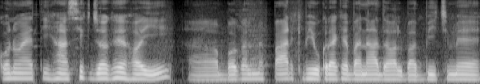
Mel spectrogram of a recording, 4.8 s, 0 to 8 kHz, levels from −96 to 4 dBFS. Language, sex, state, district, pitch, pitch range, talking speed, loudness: Bhojpuri, male, Bihar, East Champaran, 130 Hz, 120-135 Hz, 225 wpm, -17 LUFS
